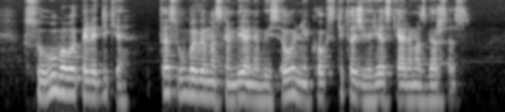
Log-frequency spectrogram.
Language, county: Lithuanian, Šiauliai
